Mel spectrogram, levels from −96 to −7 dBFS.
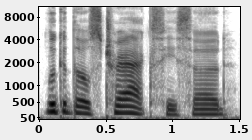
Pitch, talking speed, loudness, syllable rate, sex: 170 Hz, 240 wpm, -19 LUFS, 5.1 syllables/s, female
